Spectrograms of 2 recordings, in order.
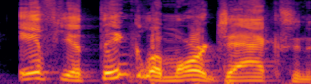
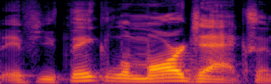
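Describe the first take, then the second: First: It is said in a mocking put-on voice. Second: It is said in a natural speaking voice.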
